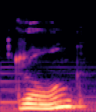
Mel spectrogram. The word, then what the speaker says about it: wrong: WRONG रोंग, गलत।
